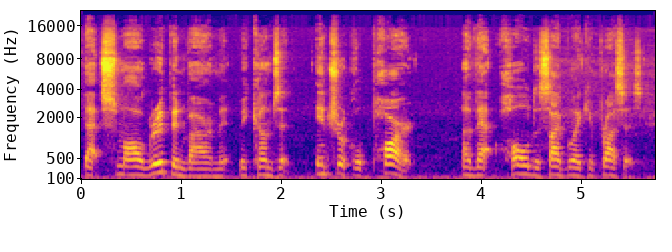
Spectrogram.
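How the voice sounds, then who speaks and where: A man on a ministry team who guides a podcast discussion, affirming his partner and posing questions in a steady manner. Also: on the high side, normal speed, slight background noise. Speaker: discipleship ministry team member leading the discussion.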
